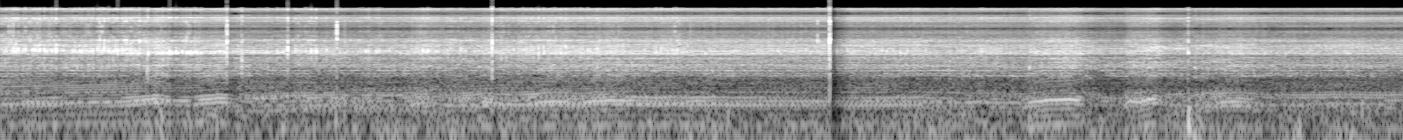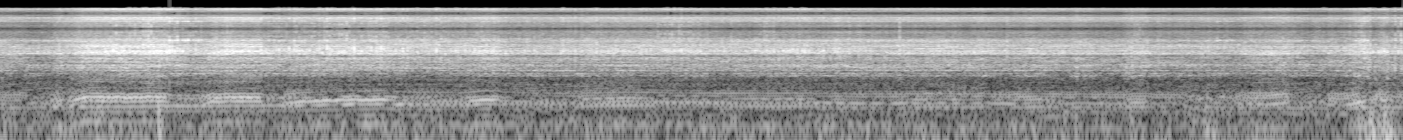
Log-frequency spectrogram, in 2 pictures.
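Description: Dirt bike engine running under a changing throttle, its pitch rising and falling, mixed with a steady noisy rush. There is one sharp knock about eight seconds in.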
